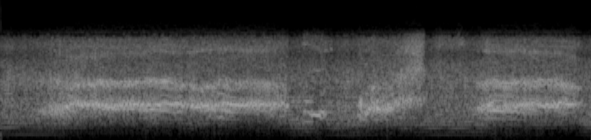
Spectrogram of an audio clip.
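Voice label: German damaged pilot, speech; War Thunder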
